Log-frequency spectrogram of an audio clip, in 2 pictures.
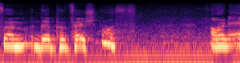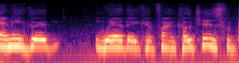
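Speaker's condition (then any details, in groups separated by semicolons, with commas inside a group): Cerebral palsy; since birth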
